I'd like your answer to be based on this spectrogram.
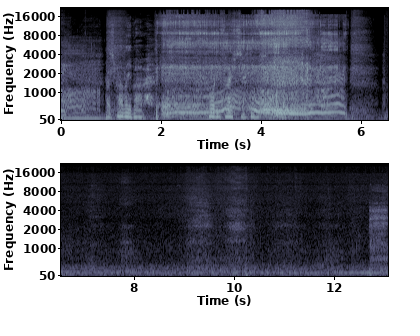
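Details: Adult woman just after a grand mal tonic-clonic seizure in which she bit her tongue: loud, rough, snoring-like groaning breaths fade into quiet, faint breathing with room noise; postictal stertorous breathing.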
